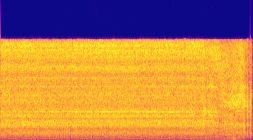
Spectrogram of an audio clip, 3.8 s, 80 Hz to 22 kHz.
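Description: Power drill with a 10 mm bit boring through wood, giving a steady loud whirring grind that runs continuously and close up, then cuts off abruptly at the end.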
